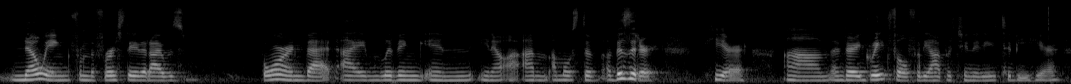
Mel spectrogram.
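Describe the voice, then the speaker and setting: A young adult woman answering questions at a luncheon, speaking in a measured way with filler pauses and restarts. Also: medium pitch, darkish tone. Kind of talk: conversational Q&A talk. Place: luncheon room.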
